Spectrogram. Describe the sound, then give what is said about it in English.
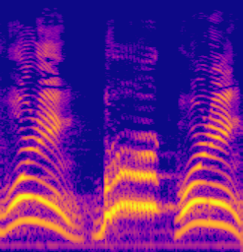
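A man's voice, loud, imitates a trumpet blast with a buzzy, rolling brass-like call. The imitation sits between two drawn-out spoken words. “He blows the trumpet and says,”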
